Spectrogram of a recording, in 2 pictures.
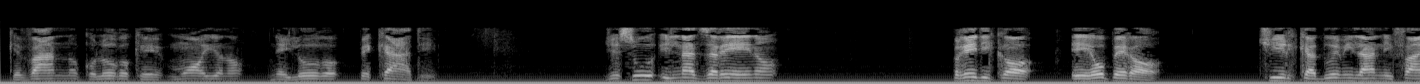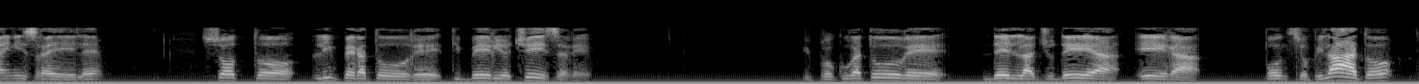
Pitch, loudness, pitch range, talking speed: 120 Hz, -21 LUFS, 100-140 Hz, 65 wpm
